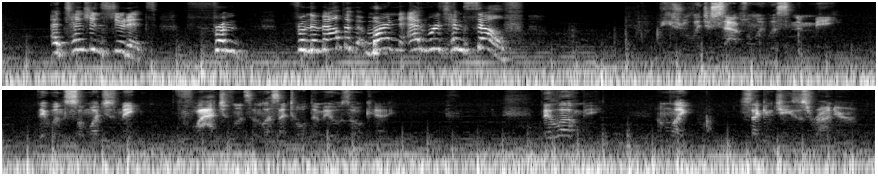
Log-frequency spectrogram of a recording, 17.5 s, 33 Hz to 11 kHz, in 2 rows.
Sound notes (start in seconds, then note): 6.6 Marty's Voice Over Tape Player; 12.9 laughs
